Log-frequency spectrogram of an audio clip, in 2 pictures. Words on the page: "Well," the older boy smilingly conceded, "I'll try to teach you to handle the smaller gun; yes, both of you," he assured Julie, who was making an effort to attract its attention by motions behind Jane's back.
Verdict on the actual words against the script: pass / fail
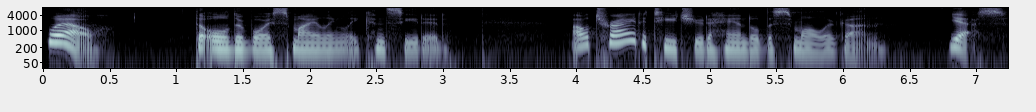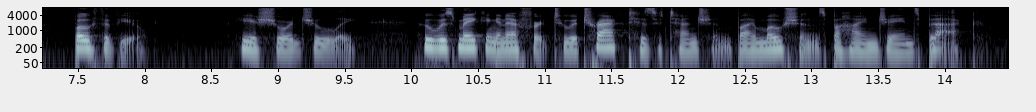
fail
